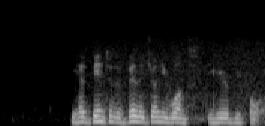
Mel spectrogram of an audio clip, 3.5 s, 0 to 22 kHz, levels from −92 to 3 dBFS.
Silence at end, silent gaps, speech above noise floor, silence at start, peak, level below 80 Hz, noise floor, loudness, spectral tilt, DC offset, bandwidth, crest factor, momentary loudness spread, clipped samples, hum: 0 s; none; 54 dB; 0.95 s; -16 dBFS; -76 dBFS; -85 dBFS; -32 LUFS; -10 dB/octave; under 0.1%; 5.2 kHz; 16 dB; 11 LU; under 0.1%; none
